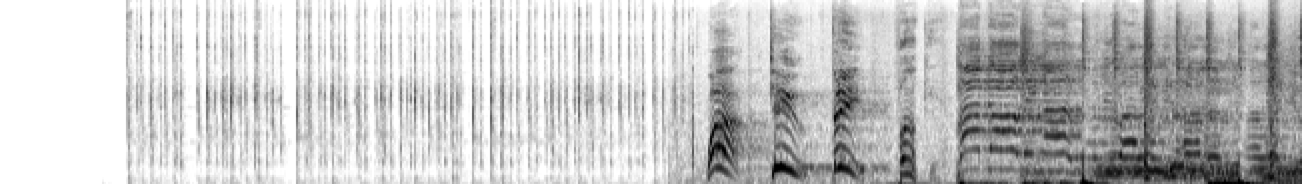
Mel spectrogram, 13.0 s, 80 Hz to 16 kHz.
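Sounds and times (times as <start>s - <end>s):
keyboard typing clicks: 1.3s - 7.0s.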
